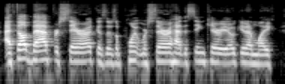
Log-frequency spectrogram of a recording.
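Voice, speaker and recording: A woman giving a casual, opinionated recap as an online reviewer, expressive and informal in her slangy delivery. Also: fairly low pitch, brisk. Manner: expressive, informal slang, frequent laughing asides. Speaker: YouTube TV show reviewer, host.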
